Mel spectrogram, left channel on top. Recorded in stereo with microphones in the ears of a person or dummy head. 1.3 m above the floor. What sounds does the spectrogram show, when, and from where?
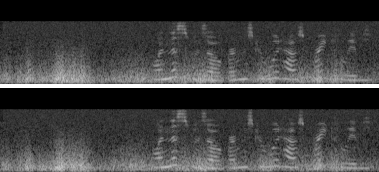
1.5 s a woman speaking: 5° right (ahead or behind)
